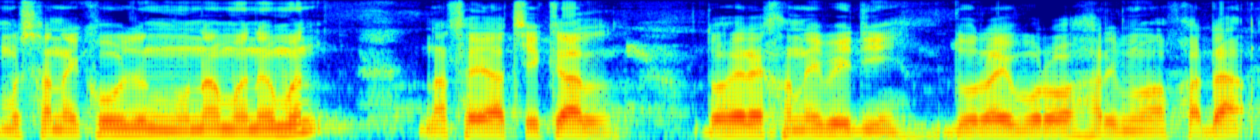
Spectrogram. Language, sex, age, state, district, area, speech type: Bodo, male, 60+, Assam, Udalguri, urban, spontaneous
